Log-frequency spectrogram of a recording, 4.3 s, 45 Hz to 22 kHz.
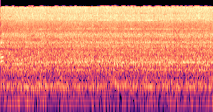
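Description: Steady cabin noise of a Boeing 737 taxiing, its jet engines at idle, with a faint steady whine that grows clearer in the second half.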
